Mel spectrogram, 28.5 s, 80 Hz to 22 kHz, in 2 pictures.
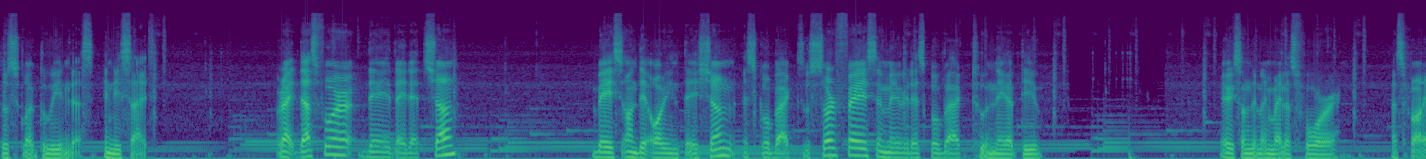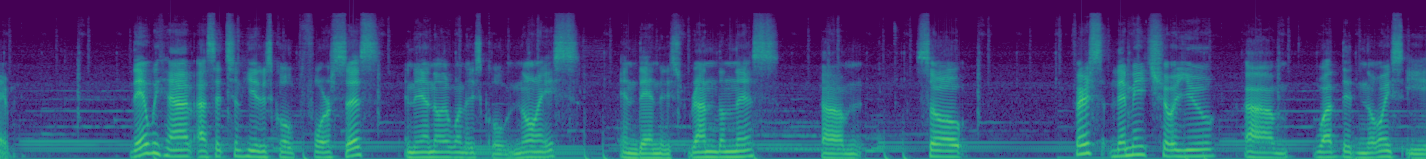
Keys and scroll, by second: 3.4 0, 3.6 Return, 9.5 1, 9.8 Return, 13.1 1, 13.3 Return.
